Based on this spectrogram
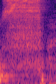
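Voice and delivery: S said as a long hiss, sss; letter sound. Shown as a demonstration. Teacher shows pupil the end of the name, sounding S as a hiss. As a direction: hold S as a pure consonant, no vowel. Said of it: "tu entends le son S".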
